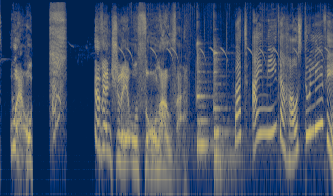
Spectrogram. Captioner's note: sniffs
